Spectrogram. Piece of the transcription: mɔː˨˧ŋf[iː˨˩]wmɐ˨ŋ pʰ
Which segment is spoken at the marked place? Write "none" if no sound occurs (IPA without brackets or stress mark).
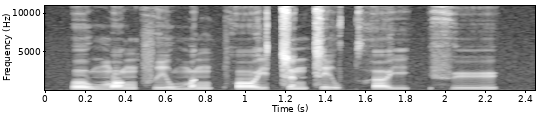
iː˧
